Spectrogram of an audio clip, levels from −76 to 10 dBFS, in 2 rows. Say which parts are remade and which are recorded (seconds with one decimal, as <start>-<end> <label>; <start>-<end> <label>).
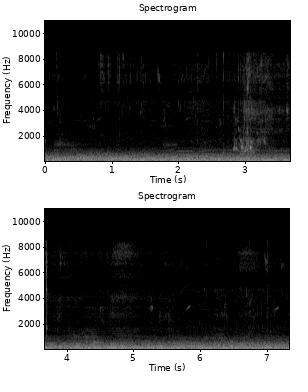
0.0-3.3 recorded; 3.3-5.6 remade; 5.6-7.3 recorded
